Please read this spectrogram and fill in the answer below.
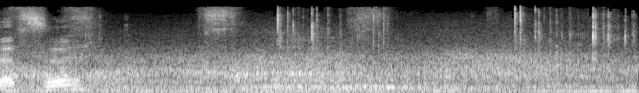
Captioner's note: traffic noise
